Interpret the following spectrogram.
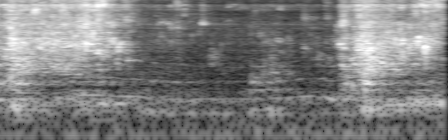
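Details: Speed Queen top-load washer from an estate auction, washing a load of towels: water sloshes in slow, regular surges with no knocking or grinding; healthy agitation.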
